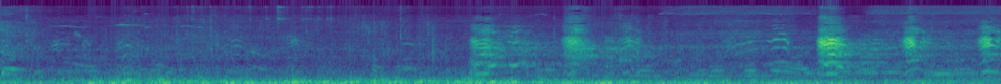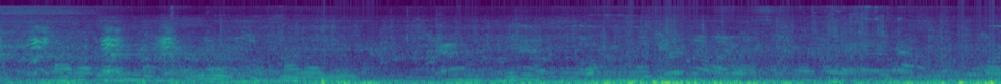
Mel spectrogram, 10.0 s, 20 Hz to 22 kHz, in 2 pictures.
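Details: Barking Jindo dogs at the 67th Korea Jindo Dog Association best-Jindo selection show, short loud barks and higher yips clustered around the middle, with murmuring spectators and an amplified voice throughout.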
